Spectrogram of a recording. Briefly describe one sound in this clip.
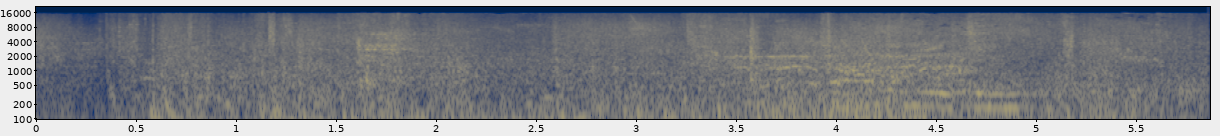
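Game spells whoosh and crackle during a fast battle.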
